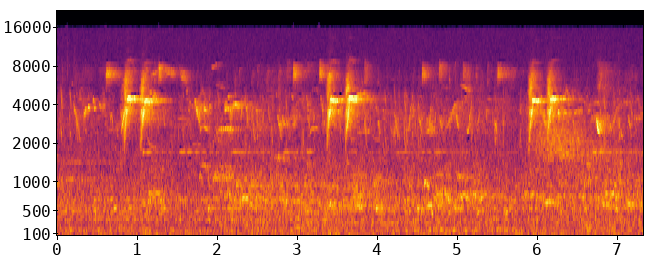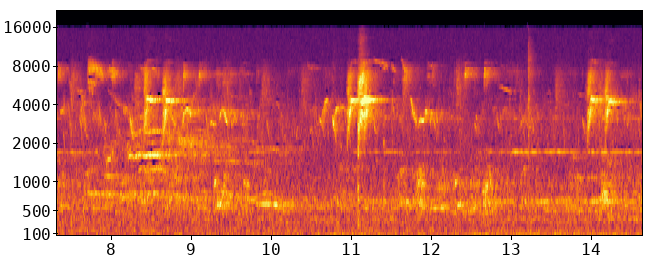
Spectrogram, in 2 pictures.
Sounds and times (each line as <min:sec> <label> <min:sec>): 0:00.0 bird tweets 0:14.6
0:03.7 dog barkings 0:05.4
0:09.2 dog barkings 0:10.0
0:11.5 dog barkings 0:14.6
